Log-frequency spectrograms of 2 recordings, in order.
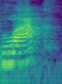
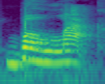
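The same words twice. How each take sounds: First: B and L are joined with no vowel between. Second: An extra vowel is inserted between B and L. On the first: "instead of saying" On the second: "nagkaka-extra a sound in the middle"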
